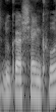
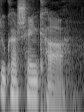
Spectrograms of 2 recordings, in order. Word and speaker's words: Lukaschenka: Ja, aber du hast korrekterweise unsere Folge nicht Lukaschenko, sondern Lukaschenka genannt. – Lukaschenko ja. ist, glaube ich, die russische Aussprache oder so. Ja, er heißt also eigentlich Lukaschenka.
